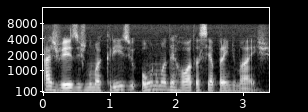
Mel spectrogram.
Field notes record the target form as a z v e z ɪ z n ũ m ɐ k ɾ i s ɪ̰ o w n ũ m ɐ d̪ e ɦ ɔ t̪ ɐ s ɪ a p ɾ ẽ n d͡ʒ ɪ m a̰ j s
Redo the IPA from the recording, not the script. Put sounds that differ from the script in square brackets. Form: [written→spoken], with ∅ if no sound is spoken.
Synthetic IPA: a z v e z ɪ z n ũ m ɐ k ɾ i [s→z] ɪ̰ o w n ũ m ɐ d̪ e ɦ ɔ t̪ ɐ s ɪ a p ɾ ẽ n d͡ʒ ɪ m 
